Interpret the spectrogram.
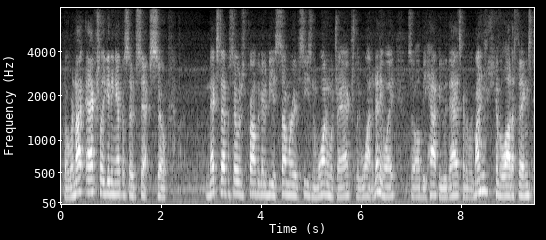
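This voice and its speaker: Man, slightly higher-pitched, mouth numb from dental work, slight slur, casual hesitant recap, self-correcting, some background noise. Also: quick pace. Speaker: video reviewer. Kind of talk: casual unscripted episode recap.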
